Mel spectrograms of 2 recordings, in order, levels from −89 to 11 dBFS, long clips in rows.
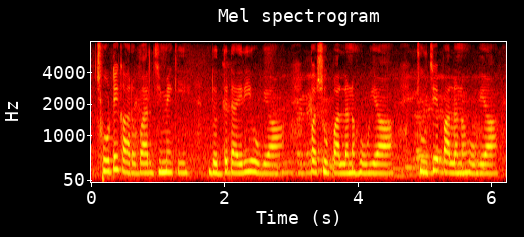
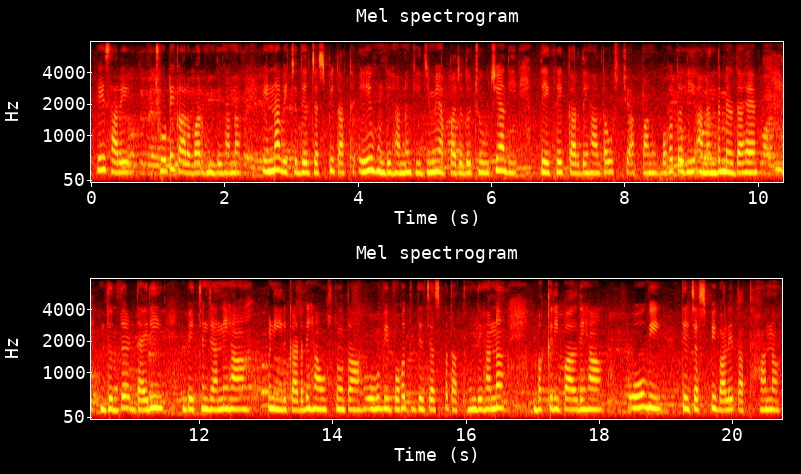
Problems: background sounds at intervals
